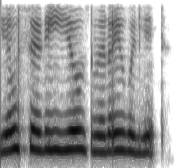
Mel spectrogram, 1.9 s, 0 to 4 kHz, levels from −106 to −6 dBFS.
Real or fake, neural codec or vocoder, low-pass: fake; codec, 16 kHz, 1 kbps, FunCodec, trained on LibriTTS, 50 frames a second; 3.6 kHz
